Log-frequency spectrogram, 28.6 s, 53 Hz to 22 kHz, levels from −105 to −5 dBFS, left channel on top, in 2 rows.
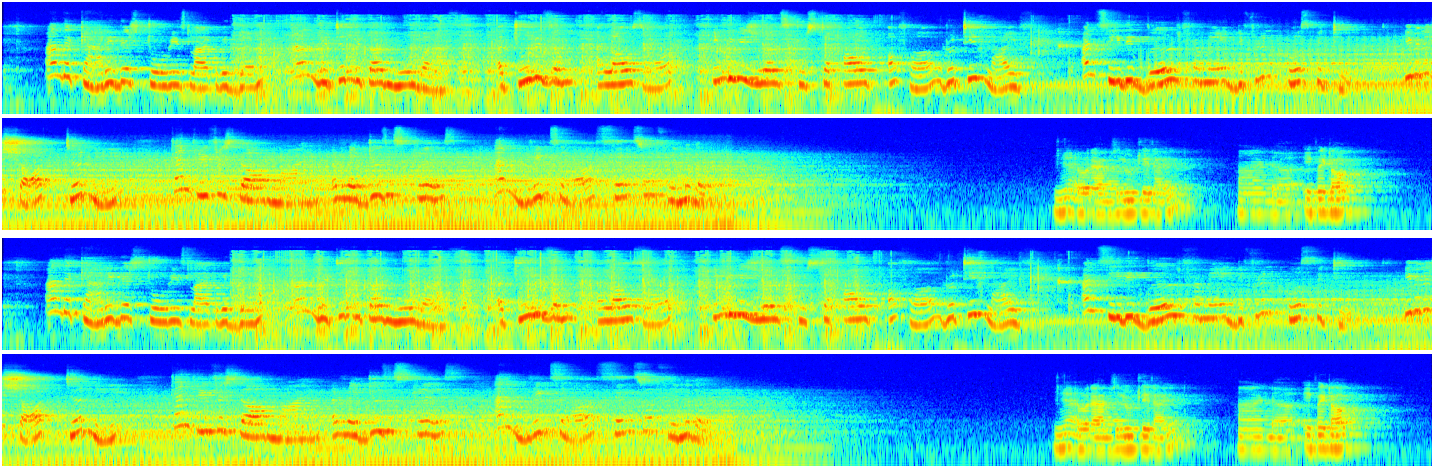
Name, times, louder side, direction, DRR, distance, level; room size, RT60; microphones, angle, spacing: voice 1, 0.1-4.5 4.9-6.7 7.1-10.3 10.8-13.5 14.0-15.5 16.0-18.8 19.2-21.4, left 1 dB, 10° left, 2 dB, 0.3 m, -29 dB
sound 1, 2.3-9.0 9.4-9.9 10.2-10.7 11.3-11.4, right 2 dB, 55° right, 0.9 m, -37 dB
sound 2, 9.8-22.9, left 4 dB, 70° left, 0.5 m, -35 dB
voice 2, 24.8-26.1 26.6-27.7, right 1 dB, 20° right, 3 dB, 0.8 m, -34 dB
6.2 x 5.9 x 6.5 m, 1.1 s
head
